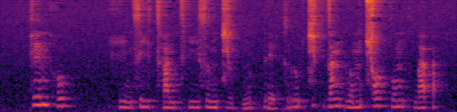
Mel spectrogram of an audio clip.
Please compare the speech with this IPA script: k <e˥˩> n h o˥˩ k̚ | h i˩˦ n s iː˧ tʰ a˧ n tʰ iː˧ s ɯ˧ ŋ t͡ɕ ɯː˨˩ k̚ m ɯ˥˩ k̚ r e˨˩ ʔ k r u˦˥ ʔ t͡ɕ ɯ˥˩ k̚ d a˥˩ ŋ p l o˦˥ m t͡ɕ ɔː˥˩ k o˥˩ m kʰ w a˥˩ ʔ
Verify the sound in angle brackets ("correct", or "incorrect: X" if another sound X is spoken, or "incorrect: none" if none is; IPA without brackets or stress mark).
correct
